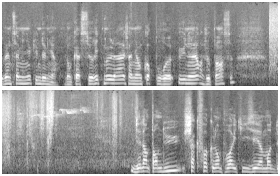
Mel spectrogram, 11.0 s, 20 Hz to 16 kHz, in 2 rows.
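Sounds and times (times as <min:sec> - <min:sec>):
bursts of hiss: 0:04.6 - 0:08.3
thin high bird calls: 0:05.4 - 0:08.0.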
